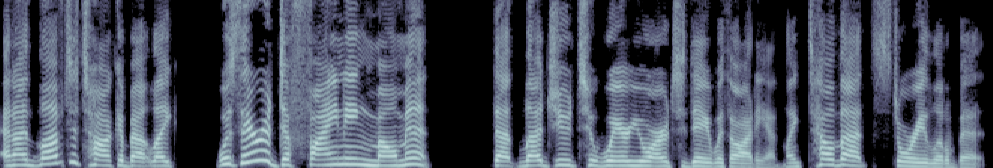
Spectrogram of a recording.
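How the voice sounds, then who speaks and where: A woman's voice: on the high side, animated, moderate pace, a bit bright, dry recording, clean studio sound. A woman hosting a podcast interview, chatty and enthusiastic, with frequent fillers and restarts. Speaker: podcast host. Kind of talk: interview, casual chat.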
